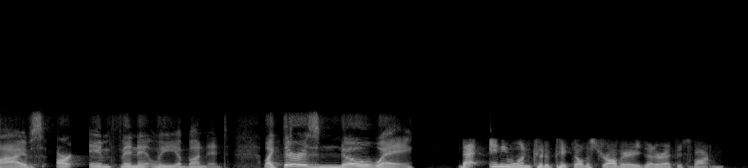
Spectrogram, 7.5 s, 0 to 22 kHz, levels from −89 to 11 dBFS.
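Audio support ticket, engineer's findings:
Handover gap, 4.11–4.27 s: sound fades within a few tens of ms, then 160 ms of silence. Network handover; no speech frames during the switch. Clean cutout with no crackle or partial frames, unlike packet loss concealment smearing.

Fallback to narrowband, 4.27 s to end: content above 4 kHz gone, sound duller and rougher. Codec renegotiated from HD Voice, consistent with AMR-WB near 23.85 kbit/s dropping to AMR-NB around 7.4 kbit/s. Abrupt, persistent band-limit right after the gap, not gradual filtering.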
